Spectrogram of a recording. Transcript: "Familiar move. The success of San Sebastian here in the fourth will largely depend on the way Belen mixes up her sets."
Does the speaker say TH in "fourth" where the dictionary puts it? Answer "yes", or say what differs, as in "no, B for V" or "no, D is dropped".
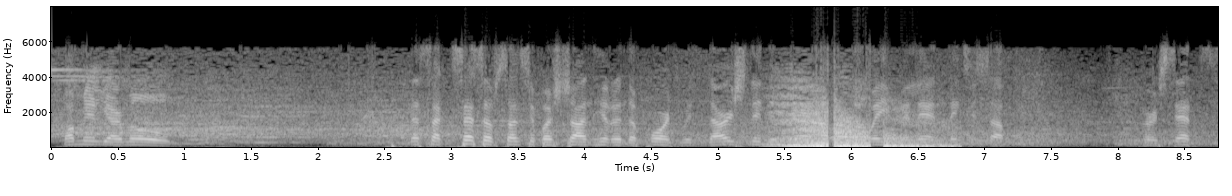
no, T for TH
